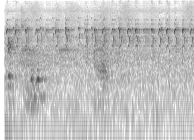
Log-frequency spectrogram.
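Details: A common tailorbird gives a steady alarm series of sharp, high notes, several each second, as other birds come close to its nest, over a soft background hiss and a brief low rustle.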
